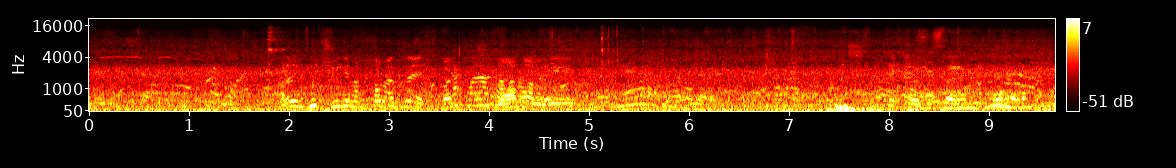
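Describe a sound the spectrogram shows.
A crowd of people chatter at a distance outdoors.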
